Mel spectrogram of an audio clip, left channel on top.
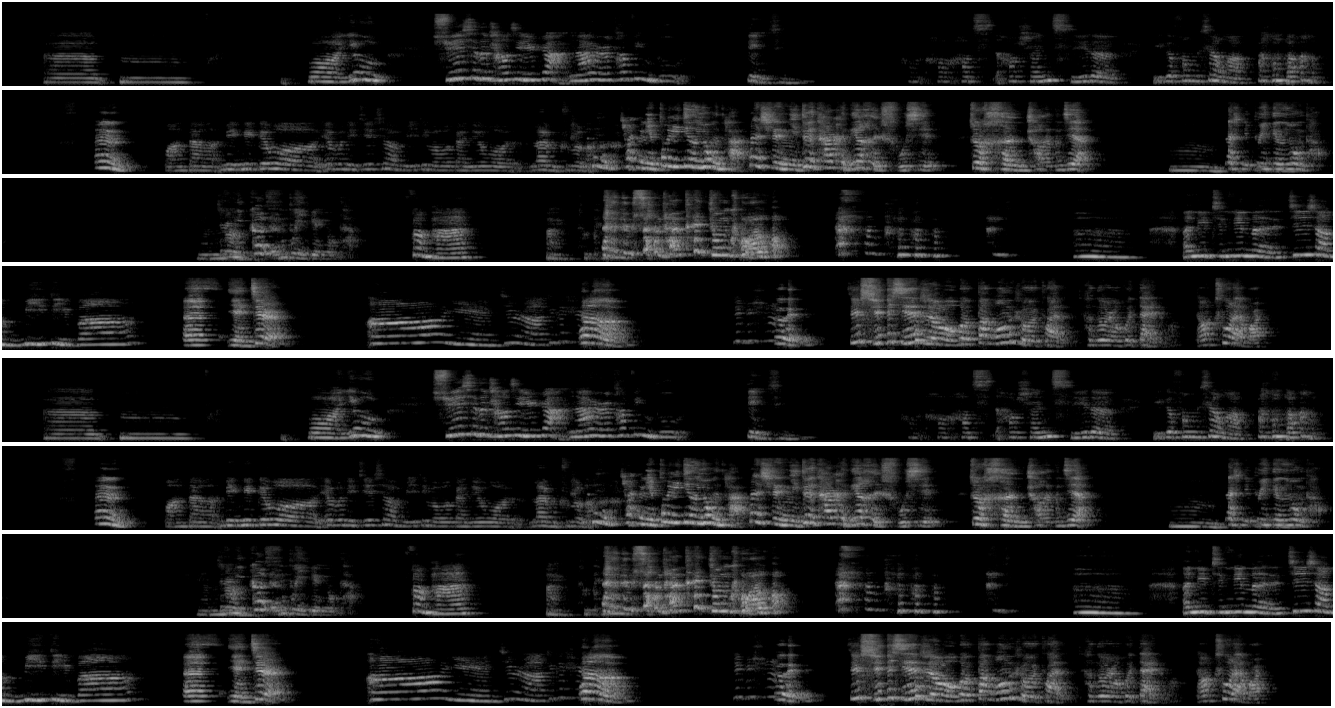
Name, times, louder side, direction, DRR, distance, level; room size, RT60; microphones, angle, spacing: voice 1, 0.4-1.9 3.1-6.8 7.4-8.1 9.1-13.2 13.9-14.0 14.9-19.5 23.3-23.4 25.0-25.5 25.8-26.2 28.6-29.1 29.4-29.5 30.7-31.4 32.1-32.9 33.8-33.9 35.0-36.0 36.5-36.7 37.3-41.3 43.6-45.8 47.2-47.7, right 1 dB, 20° right, 0.9 m, -36 dB
voice 2, 14.2-14.6 19.2-22.7 23.0-24.2 25.5-26.5 28.8-30.1 32.6-34.4 34.9-35.1 41.7-42.8 45.7-46.2 47.6-48.0 48.4-52.5, right 1 dB, 5° left, 0.7 m, -30 dB
2.7 x 2.4 x 2.4 m
head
